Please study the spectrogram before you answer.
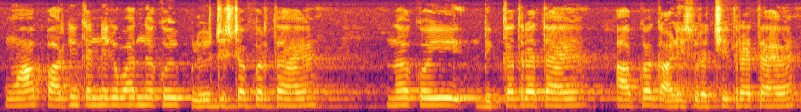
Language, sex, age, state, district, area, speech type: Hindi, male, 30-45, Uttar Pradesh, Bhadohi, urban, spontaneous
